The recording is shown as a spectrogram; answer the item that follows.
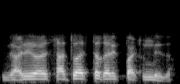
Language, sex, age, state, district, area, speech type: Marathi, male, 18-30, Maharashtra, Amravati, urban, conversation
